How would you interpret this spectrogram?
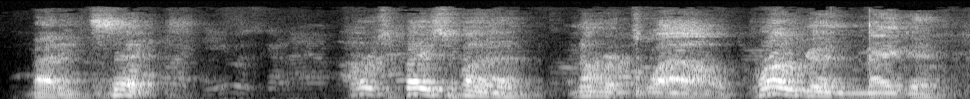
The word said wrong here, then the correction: Meehan: Brogan Meehan, I think, is actually how you pronounce it.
